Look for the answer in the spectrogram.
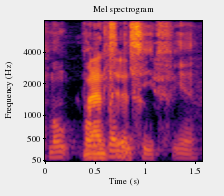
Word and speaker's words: Pom Klementieff: It was honorable mention, we have to talk about Pom Klementieff, I think that's how you say her name. – Oh yeah, Mantis. Pom Klementieff.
